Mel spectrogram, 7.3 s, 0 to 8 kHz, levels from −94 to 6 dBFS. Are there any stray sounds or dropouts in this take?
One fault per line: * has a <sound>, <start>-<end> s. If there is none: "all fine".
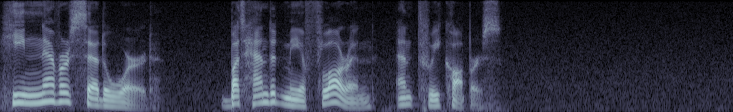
all fine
